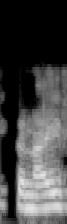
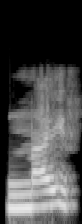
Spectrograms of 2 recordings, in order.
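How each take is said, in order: First: A k sound is pronounced before the n. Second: The word starts directly with the n sound. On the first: The speaker calls it wrong. "कभी भी कनाइफ नहीं पढ़ना है" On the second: The speaker calls it right. "हमेशा नाइफ पढ़ते हैं"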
